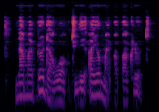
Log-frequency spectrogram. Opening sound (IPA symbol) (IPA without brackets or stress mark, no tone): n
